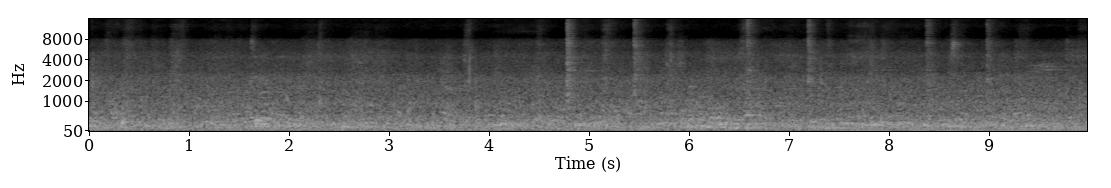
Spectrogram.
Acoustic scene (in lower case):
subway station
